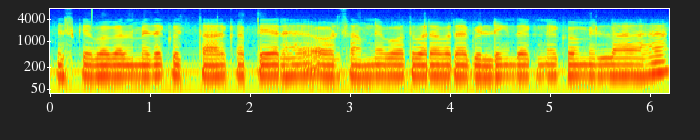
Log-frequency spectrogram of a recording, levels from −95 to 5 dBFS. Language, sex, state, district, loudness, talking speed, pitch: Hindi, male, Bihar, West Champaran, -16 LUFS, 195 wpm, 115 Hz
